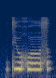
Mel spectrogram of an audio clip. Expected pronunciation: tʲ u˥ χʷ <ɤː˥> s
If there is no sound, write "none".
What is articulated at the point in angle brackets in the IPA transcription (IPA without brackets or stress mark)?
ɤː˥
